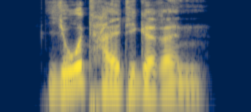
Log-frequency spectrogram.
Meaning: inflection of jodhaltig: 1. strong genitive masculine/neuter singular comparative degree 2. weak/mixed genitive/dative all-gender singular comparative degree
- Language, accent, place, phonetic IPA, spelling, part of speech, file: German, Germany, Berlin, [ˈjoːtˌhaltɪɡəʁən], jodhaltigeren, adjective, De-jodhaltigeren.ogg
